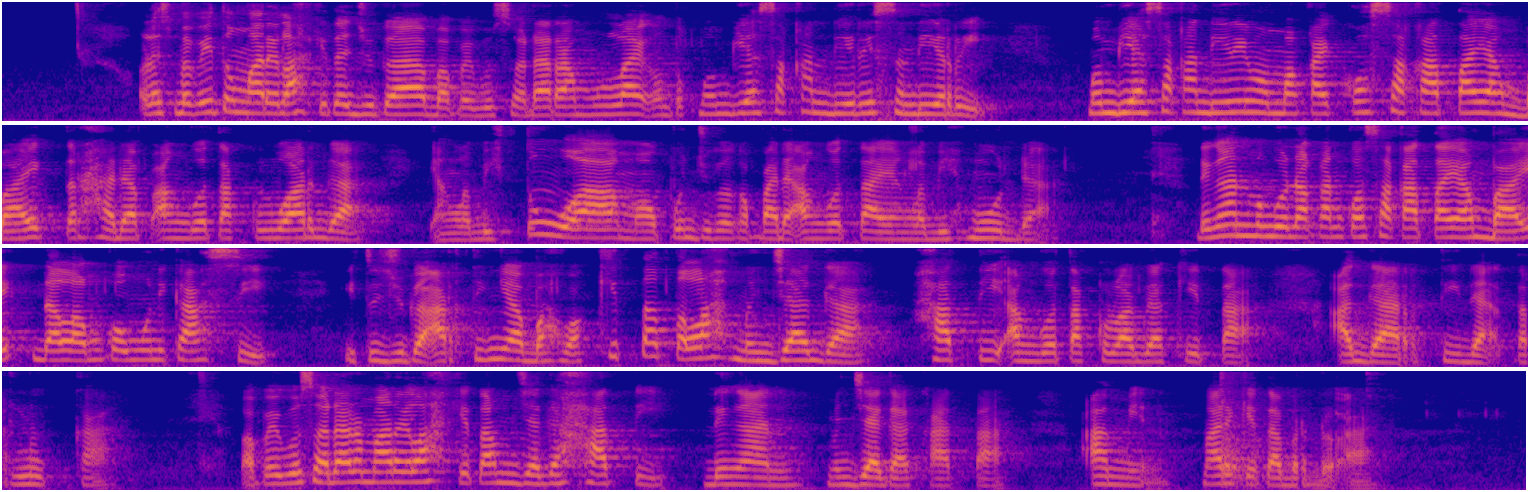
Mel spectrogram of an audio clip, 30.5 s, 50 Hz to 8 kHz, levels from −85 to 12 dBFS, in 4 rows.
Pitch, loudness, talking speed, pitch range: 215 Hz, -23 LUFS, 135 wpm, 195-245 Hz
